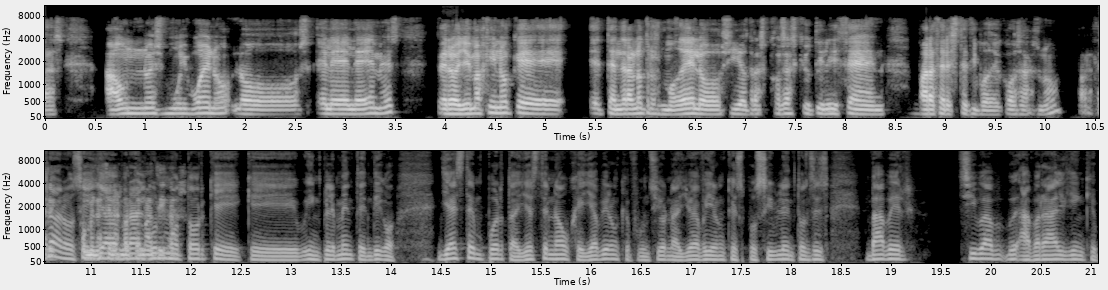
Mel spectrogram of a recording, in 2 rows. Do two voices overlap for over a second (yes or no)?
yes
